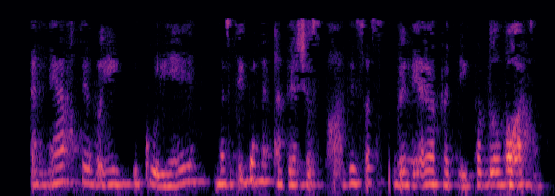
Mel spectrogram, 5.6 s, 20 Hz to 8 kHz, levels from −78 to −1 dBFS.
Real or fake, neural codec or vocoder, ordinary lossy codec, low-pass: fake; codec, 24 kHz, 1.5 kbps, HILCodec; MP3, 24 kbps; 7.2 kHz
